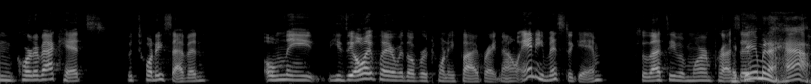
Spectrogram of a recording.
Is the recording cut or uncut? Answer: uncut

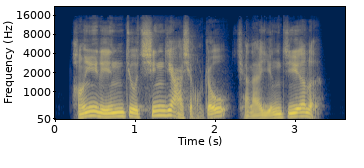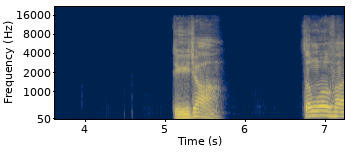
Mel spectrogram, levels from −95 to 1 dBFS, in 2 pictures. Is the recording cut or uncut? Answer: cut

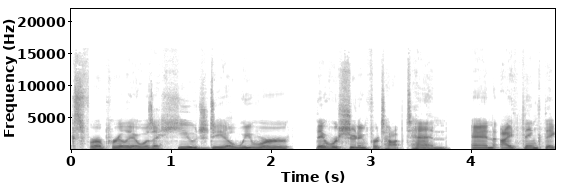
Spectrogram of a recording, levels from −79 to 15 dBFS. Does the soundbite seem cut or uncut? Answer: cut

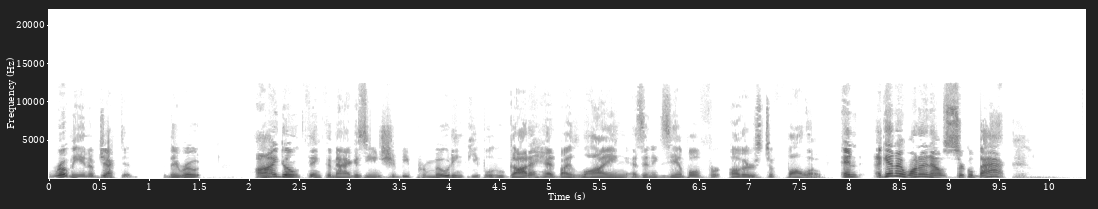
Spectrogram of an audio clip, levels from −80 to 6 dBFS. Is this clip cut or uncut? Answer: cut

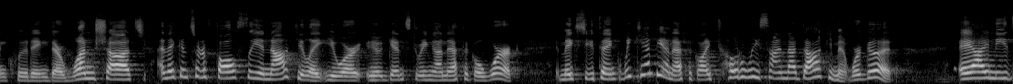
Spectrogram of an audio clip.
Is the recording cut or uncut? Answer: cut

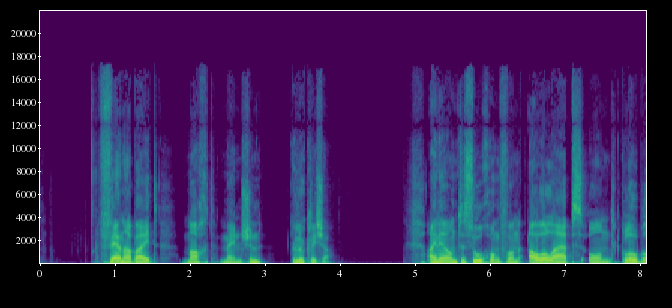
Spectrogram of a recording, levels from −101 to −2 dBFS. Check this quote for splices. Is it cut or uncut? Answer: uncut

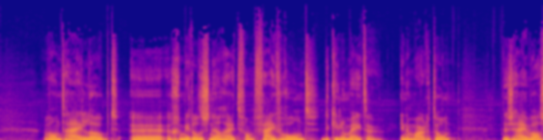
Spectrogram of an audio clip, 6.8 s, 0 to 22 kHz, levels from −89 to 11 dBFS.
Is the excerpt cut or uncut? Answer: uncut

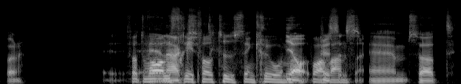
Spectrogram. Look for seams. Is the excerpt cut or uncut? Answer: cut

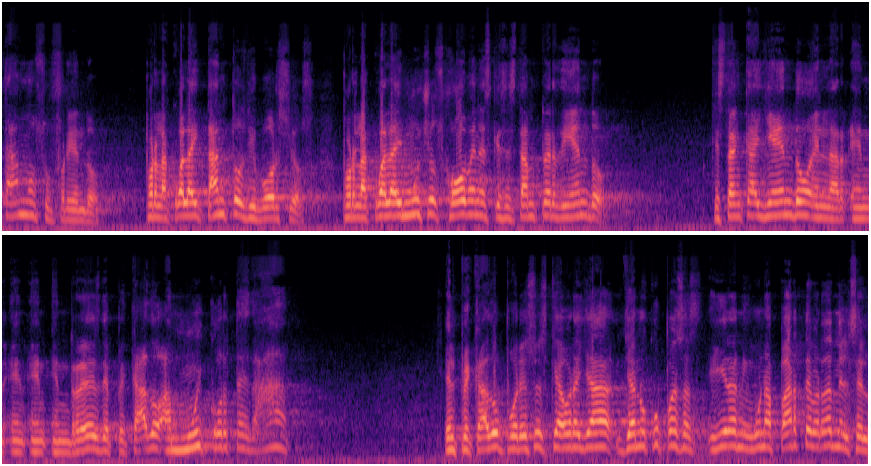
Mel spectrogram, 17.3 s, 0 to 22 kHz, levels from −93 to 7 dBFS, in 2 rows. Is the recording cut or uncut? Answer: uncut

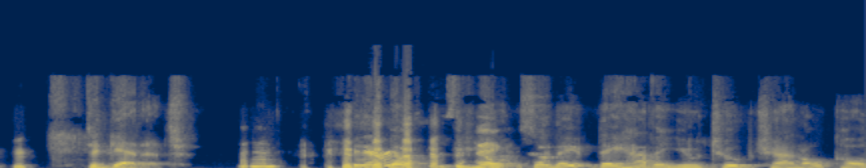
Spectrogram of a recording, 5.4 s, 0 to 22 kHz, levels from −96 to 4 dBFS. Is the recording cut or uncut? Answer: cut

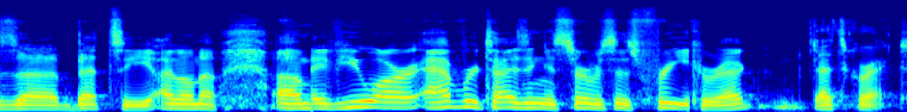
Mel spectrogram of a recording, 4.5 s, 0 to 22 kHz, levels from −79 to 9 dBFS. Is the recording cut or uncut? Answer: cut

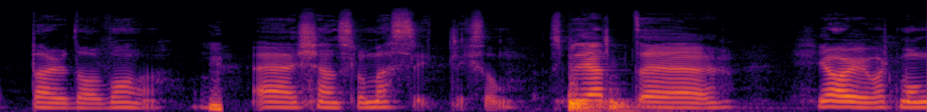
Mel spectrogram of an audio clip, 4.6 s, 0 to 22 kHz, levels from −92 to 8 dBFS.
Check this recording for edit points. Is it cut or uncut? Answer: cut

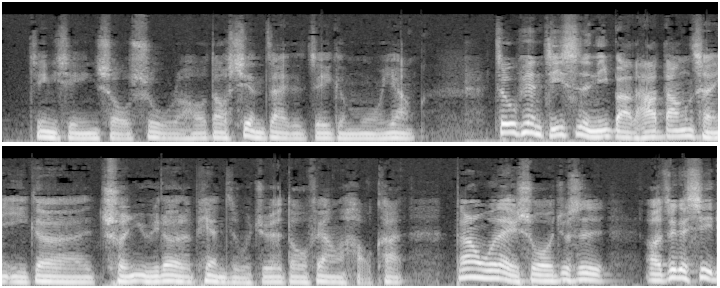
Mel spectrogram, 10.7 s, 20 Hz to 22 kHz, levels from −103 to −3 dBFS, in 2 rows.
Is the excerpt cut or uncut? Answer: cut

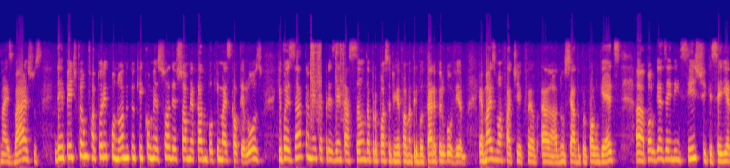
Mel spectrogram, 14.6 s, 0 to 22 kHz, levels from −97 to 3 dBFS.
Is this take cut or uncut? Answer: uncut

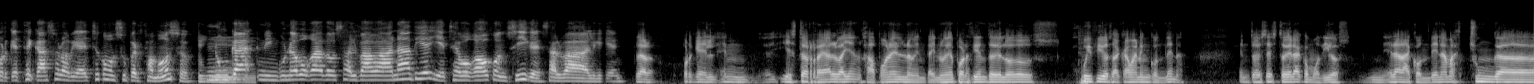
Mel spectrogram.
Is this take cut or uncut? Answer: cut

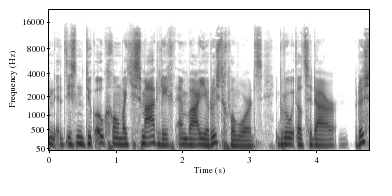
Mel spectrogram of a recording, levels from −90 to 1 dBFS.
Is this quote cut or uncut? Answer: cut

